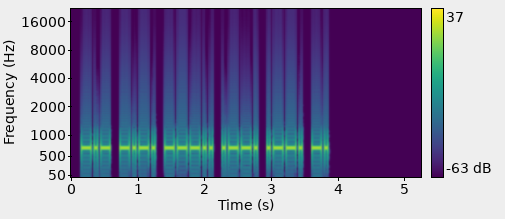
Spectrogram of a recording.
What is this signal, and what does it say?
Morse code, heard as a keyed tone, about 25 wpm, 700 Hz. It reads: KC8PPN
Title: USA Callsign DE Callsign - 6 Characters - 25wpm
